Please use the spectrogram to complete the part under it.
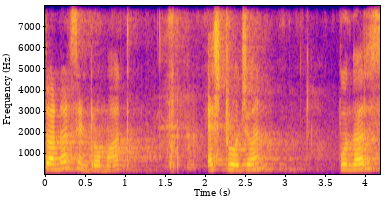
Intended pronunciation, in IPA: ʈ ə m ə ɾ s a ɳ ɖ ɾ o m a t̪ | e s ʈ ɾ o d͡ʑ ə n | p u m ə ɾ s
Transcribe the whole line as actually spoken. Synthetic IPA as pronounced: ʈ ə n ə ɾ s i ɳ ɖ ɾ o m a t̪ | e s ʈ ɾ o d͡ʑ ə n | p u n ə ɾ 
